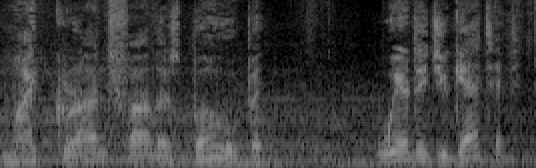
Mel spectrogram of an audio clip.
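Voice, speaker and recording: An actor playing a devout, solemn exiled prince and archer in a video game, speaking in an earnest, formal, measured way. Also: male voice, mid-range voice, lively intonation, lightly acted. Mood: stunned. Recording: music behind.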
